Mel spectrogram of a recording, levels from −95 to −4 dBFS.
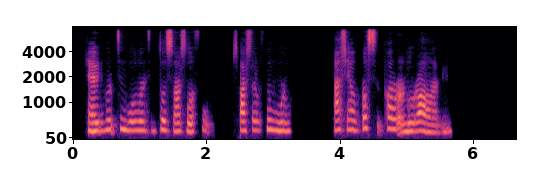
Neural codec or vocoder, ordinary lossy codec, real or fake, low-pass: codec, 16 kHz, 0.5 kbps, FreqCodec, larger model; none; fake; 7.2 kHz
